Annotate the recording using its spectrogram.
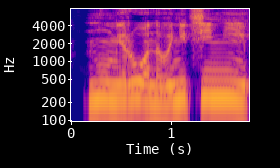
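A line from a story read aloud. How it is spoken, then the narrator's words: Moaning plea. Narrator (Russian): простонал Рыжий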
